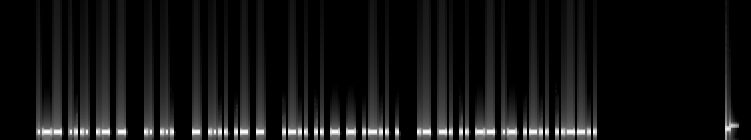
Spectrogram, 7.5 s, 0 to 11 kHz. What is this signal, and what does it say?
Morse code, heard as a keyed tone, about 41 wpm, 700 Hz. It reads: WHAT IS THAT LITTLE ANIMAL?
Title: Sentences from Top 1000 Words - Review Part 1 - 45wpm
